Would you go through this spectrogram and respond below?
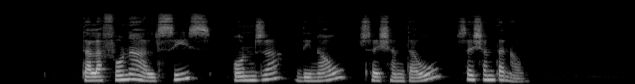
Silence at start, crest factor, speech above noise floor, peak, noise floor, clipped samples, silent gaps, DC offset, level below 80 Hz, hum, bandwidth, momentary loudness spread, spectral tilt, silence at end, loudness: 0.85 s; 18 dB; 45 dB; -12 dBFS; -73 dBFS; under 0.1%; none; under 0.1%; -78 dBFS; none; 11.5 kHz; 8 LU; -4.5 dB/octave; 1.1 s; -29 LUFS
